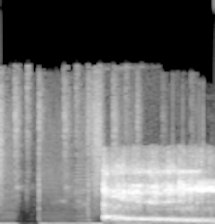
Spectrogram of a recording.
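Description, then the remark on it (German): A person demonstrates the growling scream vocal technique: a low, guttural vocal rumble that breaks into a loud, sustained, harsh and raspy growled scream, held steadily for over a second with no words. “Das nennt man Growling oder wie?”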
